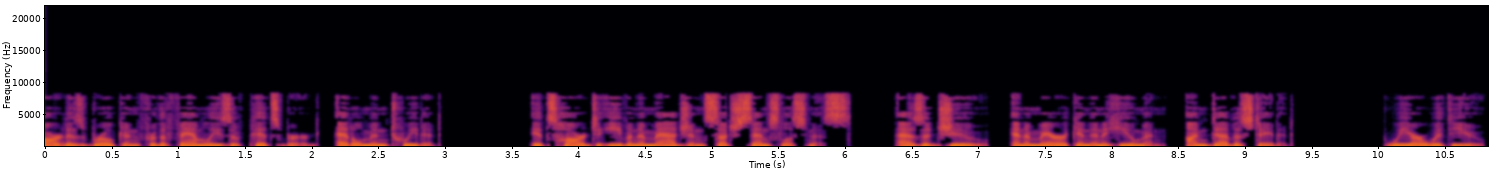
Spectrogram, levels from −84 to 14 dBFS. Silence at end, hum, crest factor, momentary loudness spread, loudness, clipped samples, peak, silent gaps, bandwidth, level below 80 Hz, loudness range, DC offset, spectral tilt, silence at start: 0.05 s; none; 16 dB; 6 LU; -20 LUFS; under 0.1%; -4 dBFS; 2.07-2.16 s, 2.98-3.63 s, 6.10-6.35 s, 7.10-7.23 s, 8.44-8.54 s, 9.40-10.02 s; 8.8 kHz; -56 dBFS; 2 LU; under 0.1%; -4.5 dB/octave; 0 s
